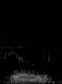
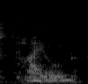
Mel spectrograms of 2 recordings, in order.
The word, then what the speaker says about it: filed: mispronounced that last word it's not filled it's filed my tongue-tied muse in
